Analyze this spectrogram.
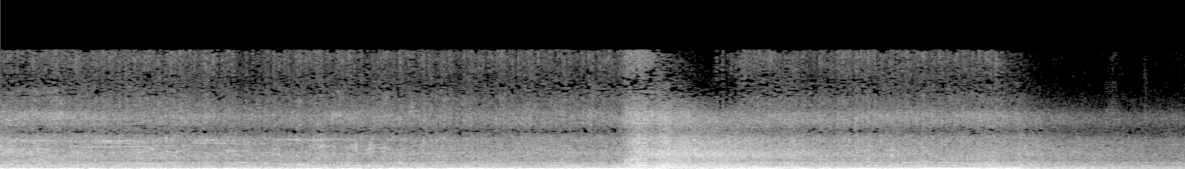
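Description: A monster truck engine roars loudly nearby.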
